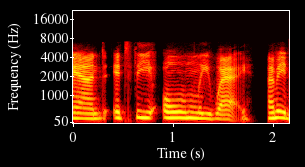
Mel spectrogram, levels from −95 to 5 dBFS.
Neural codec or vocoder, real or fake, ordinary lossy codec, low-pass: vocoder, 44.1 kHz, 80 mel bands, Vocos; fake; AAC, 48 kbps; 7.2 kHz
